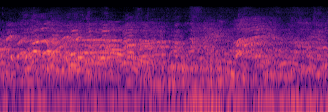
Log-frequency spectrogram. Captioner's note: laughs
